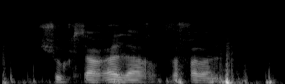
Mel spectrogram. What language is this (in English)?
Kabyle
